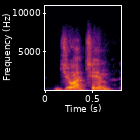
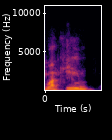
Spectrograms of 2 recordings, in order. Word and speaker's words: Joachim: the new season um you still think it's pronounced Joachim I know it's not that like I know it's not Jewish it's not phonetically I think it's Joaquin Anderson from police I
